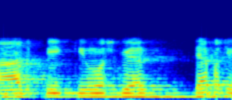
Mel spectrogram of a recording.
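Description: A man's voice speaking in slow, drawn-out syllables.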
